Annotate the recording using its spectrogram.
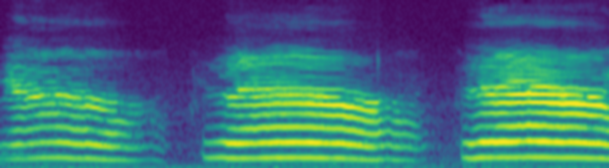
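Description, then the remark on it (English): A voice imitates a cat in heat with three long, loud, wailing yowls, each about a second long and sagging in pitch, separated by brief pauses. “I've seen the same thing with cats, especially cats in heat.”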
